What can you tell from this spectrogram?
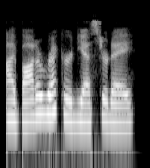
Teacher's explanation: For example, the word record can be a noun or verb, depending on where you stress it. When you stress the first syllable, it's a noun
